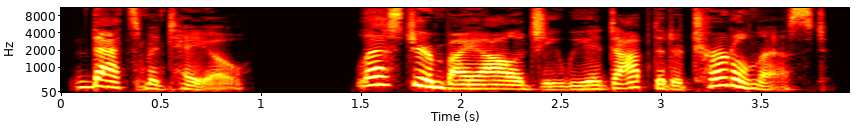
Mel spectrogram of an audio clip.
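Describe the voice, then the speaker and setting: A woman's voice: low-pitched, big pitch swings, normal speed, dry recording, studio quality, exaggerated voice. Woman as a friendly, eager teenage boy. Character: friendly, enthusiastic high school boy. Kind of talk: read-aloud storybook dialogue.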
